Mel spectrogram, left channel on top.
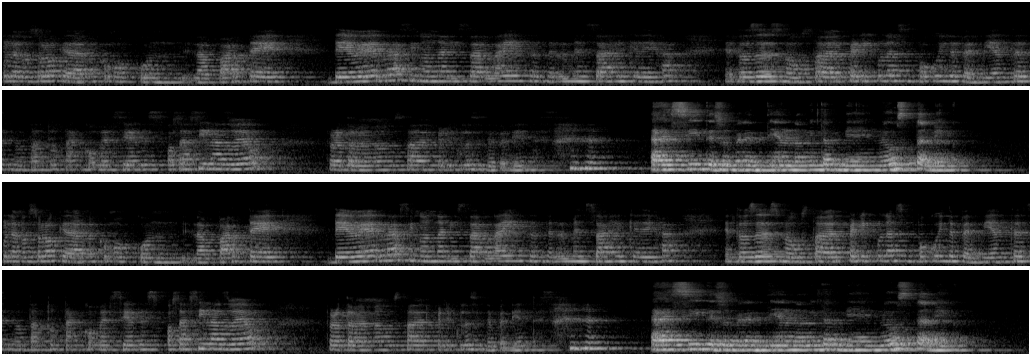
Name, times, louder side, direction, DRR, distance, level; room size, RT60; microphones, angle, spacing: voice 1, 0.0-16.2, right 1 dB, 25° right, 0 dB, 0.4 m, -34 dB
voice 2, 16.8-19.8, equal, 30° left, 0 dB, 0.5 m, -24 dB
4.4 x 2.5 x 3.2 m, 1.1 s
head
